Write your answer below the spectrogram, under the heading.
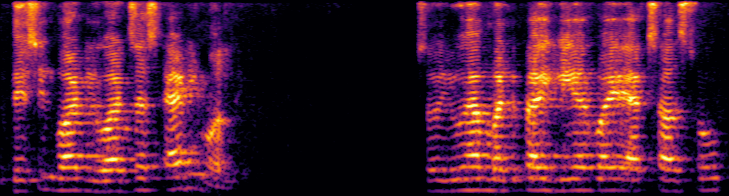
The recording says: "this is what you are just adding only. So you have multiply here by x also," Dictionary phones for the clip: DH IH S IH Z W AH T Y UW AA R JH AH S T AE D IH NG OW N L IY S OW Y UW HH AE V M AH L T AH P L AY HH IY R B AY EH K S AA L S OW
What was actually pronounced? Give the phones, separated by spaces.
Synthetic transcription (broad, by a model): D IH S IH Z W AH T Y UW AA R JH AH S T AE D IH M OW L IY S OW Y UW HH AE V M AH L T AH P L AY HH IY R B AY EH K S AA L S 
